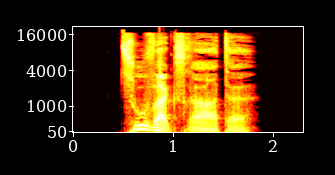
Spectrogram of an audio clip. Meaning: 1. increment 2. rate of growth
- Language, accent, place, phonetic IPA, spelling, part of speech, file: German, Germany, Berlin, [ˈt͡suːvaksˌʁaːtə], Zuwachsrate, noun, De-Zuwachsrate.ogg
